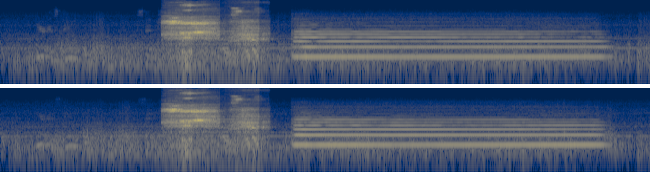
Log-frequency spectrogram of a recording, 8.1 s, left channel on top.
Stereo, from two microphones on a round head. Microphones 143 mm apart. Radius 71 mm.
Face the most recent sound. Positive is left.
turn(degrees=20)  # may be behind; listen again after turning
